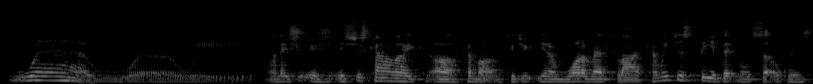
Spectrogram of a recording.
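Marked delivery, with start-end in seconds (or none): 0.2-2.5 sinister villain tone, very low and swooping. Retelling a character speaking toward the clone Fives, imitating a sinister voice. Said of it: "he puts on this sinister voice".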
